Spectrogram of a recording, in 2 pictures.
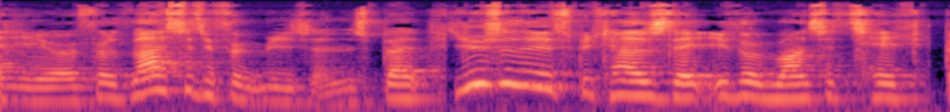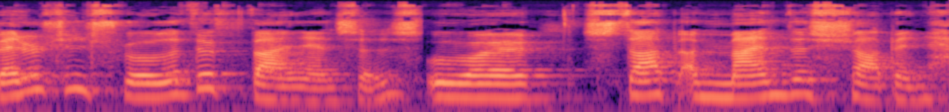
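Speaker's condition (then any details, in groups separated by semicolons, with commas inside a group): Hemi-glossectomy for oral cancer, hemiglossectomy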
